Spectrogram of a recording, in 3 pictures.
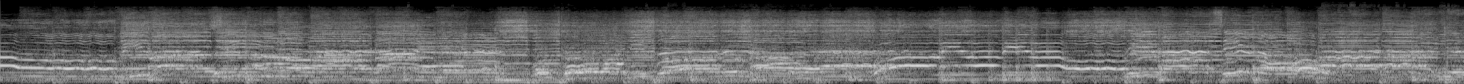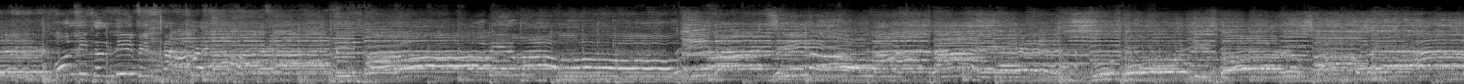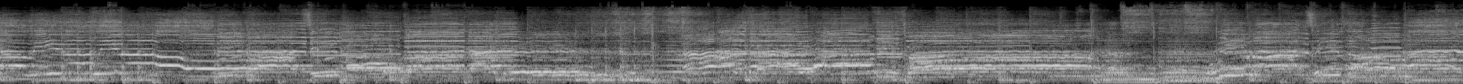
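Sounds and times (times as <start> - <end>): congregation singing: 0.0 - 43.9
instrumental accompaniment: 0.0 - 43.9.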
